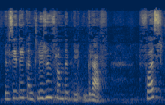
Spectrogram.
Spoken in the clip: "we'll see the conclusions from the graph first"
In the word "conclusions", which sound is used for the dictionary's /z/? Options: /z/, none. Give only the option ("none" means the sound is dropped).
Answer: none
